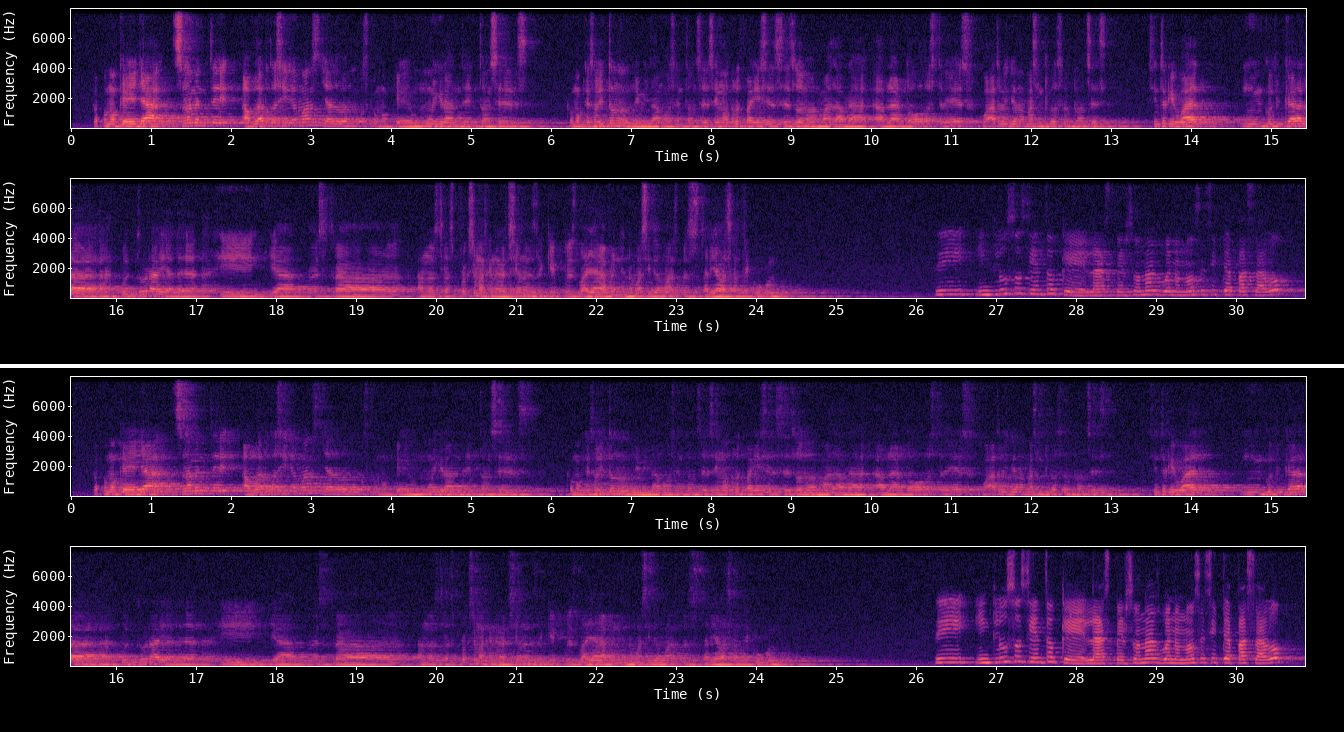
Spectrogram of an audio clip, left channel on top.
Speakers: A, on the left; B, on the right.
A: como que ya solamente hablar dos idiomas ya lo vemos como que muy grande, entonces como que solito nos limitamos, entonces en otros países es lo normal habrá- hablar dos, tres, cuatro idiomas incluso, entonces siento que igual inculcar a la cultura y a la y, y a nuestra a nuestras próximas generaciones de que pues vayan aprendiendo más idiomas, pues estaría bastante cool.
B: Sí, incluso siento que las personas, bueno, no sé si te ha pasado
